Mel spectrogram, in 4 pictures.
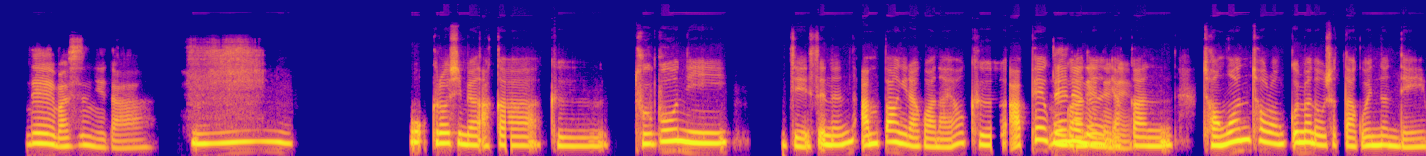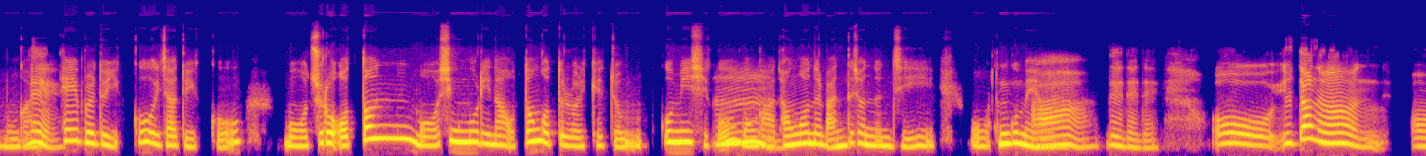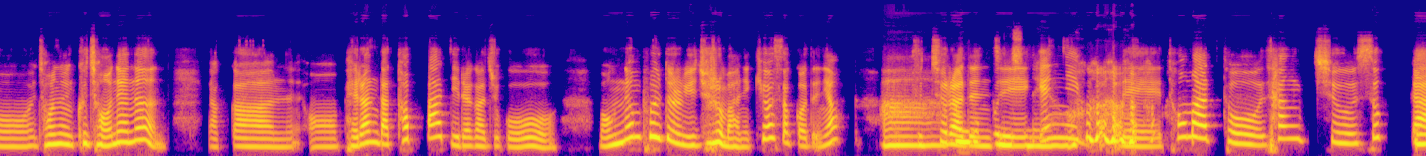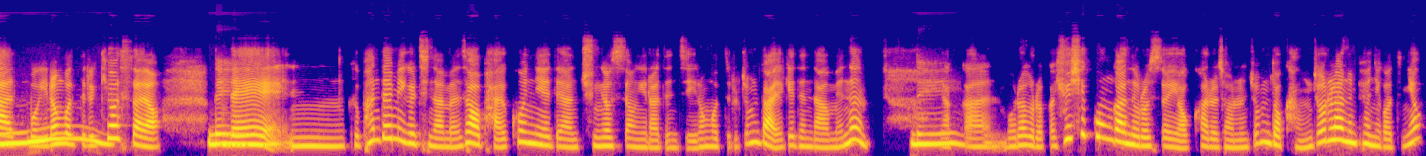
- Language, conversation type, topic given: Korean, podcast, 작은 발코니를 멋지게 활용하는 방법이 있을까요?
- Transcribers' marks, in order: lip smack; laughing while speaking: "위주로"; tapping; laugh; in English: "pandemic을"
